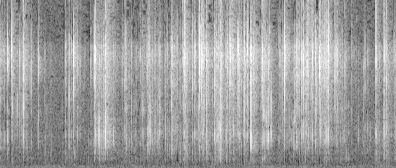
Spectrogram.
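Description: A sealed DVD case in clear cellophane wrap is held up in both hands while fingertips press and rub the wrap. The result is a quiet, steady run of many small, bright crinkles and crackles, almost all high in pitch with no low end.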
